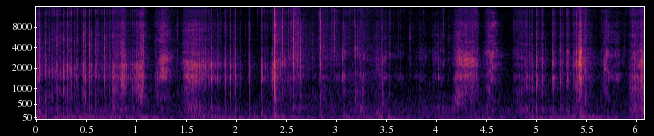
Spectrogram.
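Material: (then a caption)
Soap. A box-cutter blade scrapes and chips a small remaining solid piece of dry beige bar soap. Quiet, bright, crunchy scratches and crisp tearing crackles come in uneven bursts, each dying away almost at once, with almost no low end.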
